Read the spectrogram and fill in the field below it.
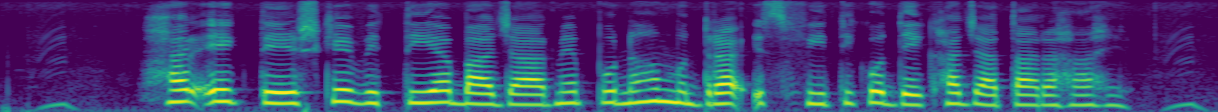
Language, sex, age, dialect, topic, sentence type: Hindi, female, 25-30, Garhwali, banking, statement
